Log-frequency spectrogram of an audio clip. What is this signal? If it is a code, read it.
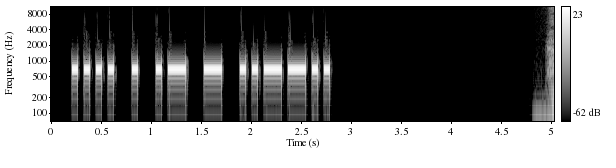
Morse code, heard as a keyed tone, about 21 wpm, 700 Hz. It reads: HEAT?
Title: Sentences from Top 1000 Words - Review Part 3 - 20wpm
